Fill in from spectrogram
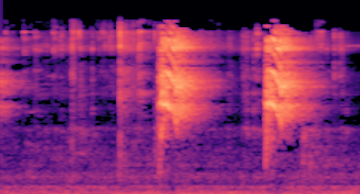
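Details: Pet parrot kept indoors, two loud harsh squawks about a second apart, each a burst of noisy high screech, after a person's softly spoken words.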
